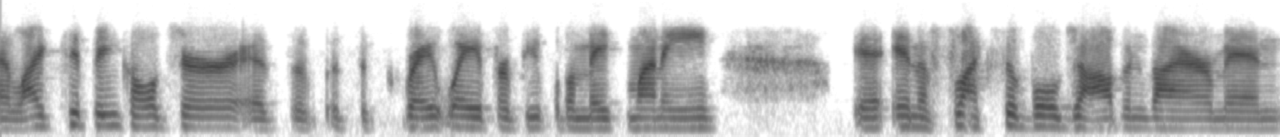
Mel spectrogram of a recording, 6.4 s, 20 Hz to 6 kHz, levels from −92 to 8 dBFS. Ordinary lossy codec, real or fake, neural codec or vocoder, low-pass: Opus, 32 kbps; real; none; 5.4 kHz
